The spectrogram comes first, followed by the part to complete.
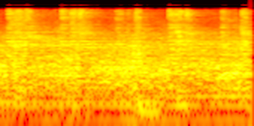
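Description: Fandango music with strummed guitar and sharp percussive accents a few times a second; the singing has stopped.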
